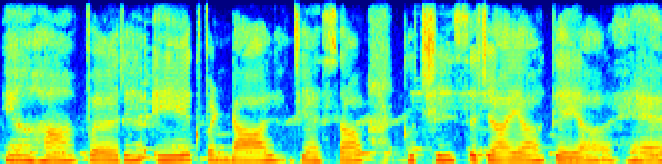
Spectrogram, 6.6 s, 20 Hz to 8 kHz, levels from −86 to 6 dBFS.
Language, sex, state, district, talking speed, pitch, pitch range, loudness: Hindi, female, Punjab, Pathankot, 80 wpm, 235 Hz, 220-250 Hz, -14 LUFS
